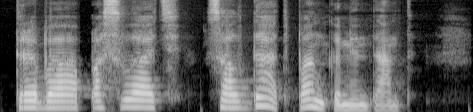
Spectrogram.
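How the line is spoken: Quiet, calmer, bolder. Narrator (Belarusian): Мацей Кулеш трохі супакоіўся, пасмялеў і ціха сказаў

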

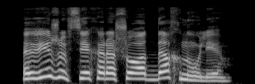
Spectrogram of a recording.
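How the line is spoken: Ringing booming voice. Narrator (Russian): прогремел звонкий голос Натальи Михайловны на весь спортивный зал

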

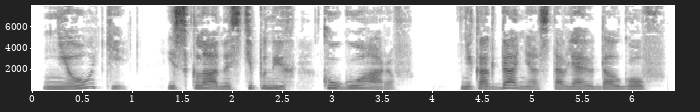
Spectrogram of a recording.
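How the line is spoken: Plain. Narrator (Russian): ответила она

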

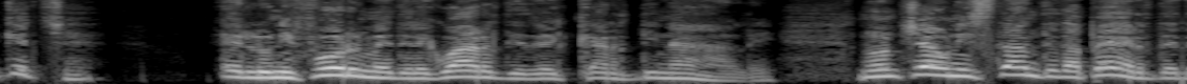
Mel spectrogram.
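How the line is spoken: Exclaimed. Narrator (Italian): esclamò Milady

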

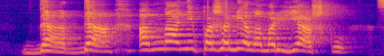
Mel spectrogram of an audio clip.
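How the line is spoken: Tearful angry shout, small. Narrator (Russian): Со слезами и гневом кричала мышка

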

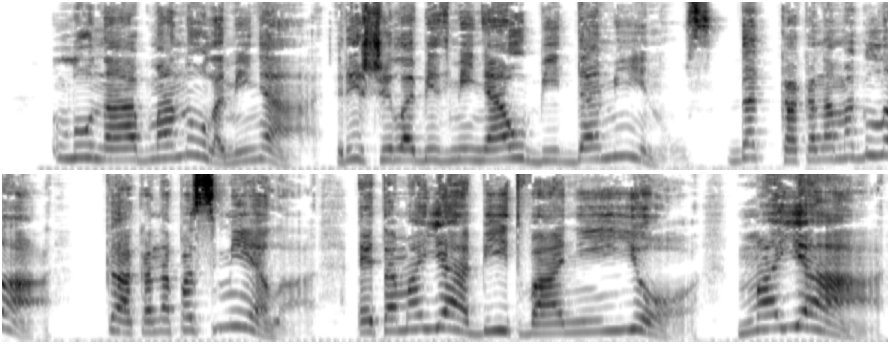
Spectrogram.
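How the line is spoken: Furious shouting. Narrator (Russian): разъяренно кричала Твайлайт

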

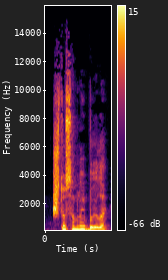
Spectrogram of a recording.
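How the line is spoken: Frightened question. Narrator (Russian): испуганно спросила она

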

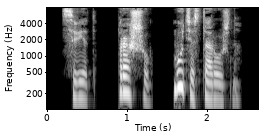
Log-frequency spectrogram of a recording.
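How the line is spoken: Quiet, heart-wrenching. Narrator (Russian): тихо сказал он, и в голосе была та нота, которая ранит прямо в сердце и сеет сомнения

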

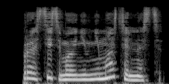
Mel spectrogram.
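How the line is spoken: Rapid chattering woman. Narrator (Russian): затараторила женщина

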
